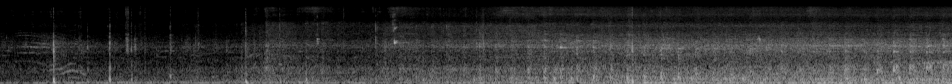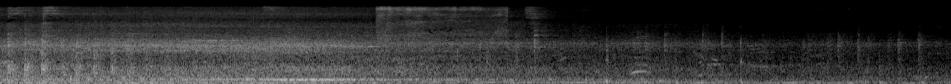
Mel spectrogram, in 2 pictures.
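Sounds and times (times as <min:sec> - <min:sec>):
train wheels clicking over rail joints: 0:01.7 - 0:12.1, 0:13.3 - 0:19.0
electric train high whine: 0:03.4 - 0:17.6.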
